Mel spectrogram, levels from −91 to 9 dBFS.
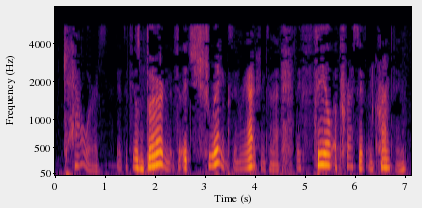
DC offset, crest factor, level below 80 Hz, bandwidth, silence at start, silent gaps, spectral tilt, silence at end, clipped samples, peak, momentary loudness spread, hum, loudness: under 0.1%; 18 dB; -52 dBFS; 5.8 kHz; 0.2 s; none; -12.5 dB/octave; 0.15 s; under 0.1%; -4 dBFS; 23 LU; none; -22 LUFS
